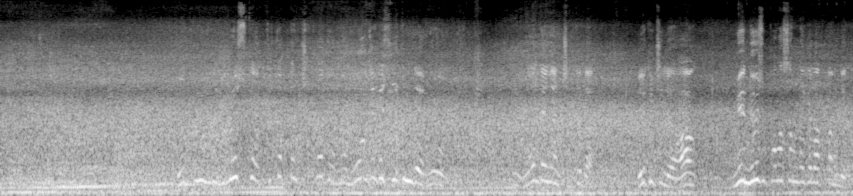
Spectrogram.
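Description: Road traffic noise with a vehicle engine running steadily, under people talking in the background.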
